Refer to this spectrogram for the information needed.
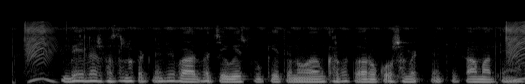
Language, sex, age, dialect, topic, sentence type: Hindi, male, 18-24, Awadhi Bundeli, agriculture, statement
